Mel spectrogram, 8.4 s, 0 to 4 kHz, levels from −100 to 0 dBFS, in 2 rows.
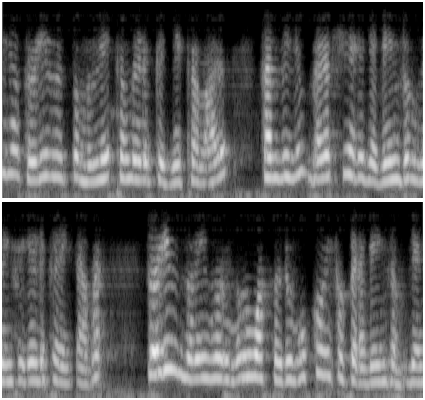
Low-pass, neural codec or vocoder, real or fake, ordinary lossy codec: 3.6 kHz; codec, 24 kHz, 0.9 kbps, WavTokenizer, medium music audio release; fake; none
